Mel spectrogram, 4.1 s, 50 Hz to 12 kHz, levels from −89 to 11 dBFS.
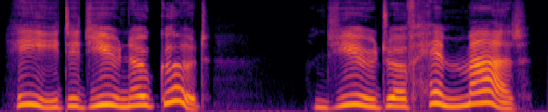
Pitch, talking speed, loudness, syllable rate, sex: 250 Hz, 145 wpm, -16 LUFS, 3.5 syllables/s, female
